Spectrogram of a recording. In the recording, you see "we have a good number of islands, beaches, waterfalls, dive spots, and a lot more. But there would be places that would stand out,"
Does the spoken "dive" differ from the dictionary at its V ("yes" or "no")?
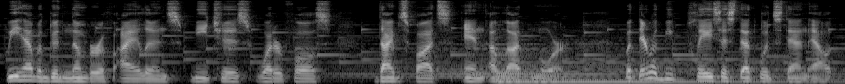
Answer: yes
